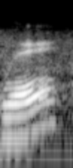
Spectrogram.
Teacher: इसे मोटा पढ़ा जाता है, ये ऊंचा नहीं पढ़ा जाता, ये मोटा पढ़ा जाता है, रॉ। लेकिन इसके लिए ज़ुबान को गोल नहीं करना।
